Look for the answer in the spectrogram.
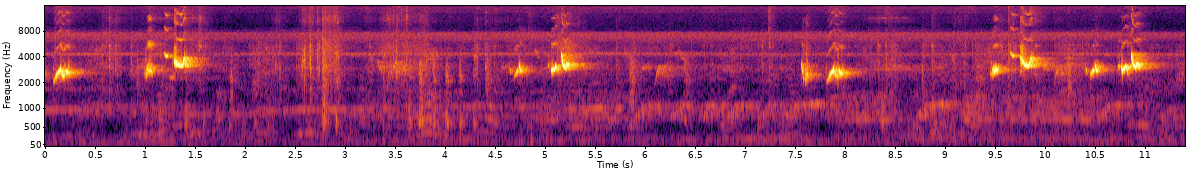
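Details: Competing song of two cucak ranting birds, one newly acquired and one long kept. Clusters of two or three sharp whistled slurs come every few seconds, with quieter scratchy sounds between them.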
